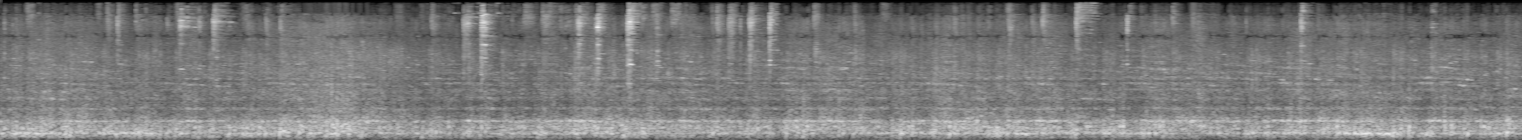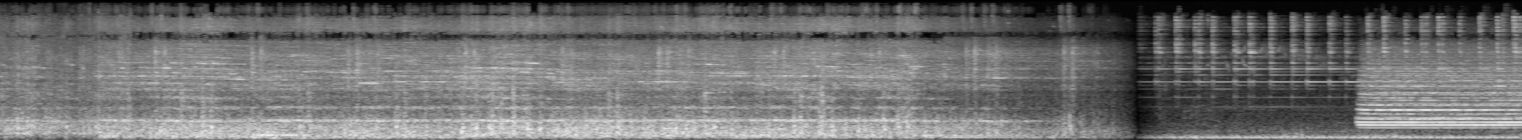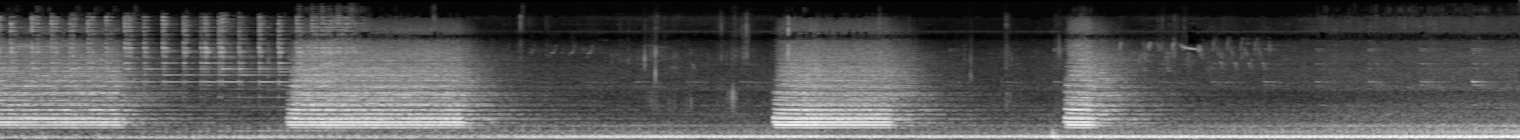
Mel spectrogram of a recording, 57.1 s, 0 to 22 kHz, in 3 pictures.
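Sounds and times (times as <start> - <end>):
train wheels rumbling on rail: 0.0 - 57.0
locomotive air horn: 20.3 - 26.9, 36.0 - 40.0, 41.6 - 44.6, 47.7 - 49.9, 51.3 - 52.5.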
